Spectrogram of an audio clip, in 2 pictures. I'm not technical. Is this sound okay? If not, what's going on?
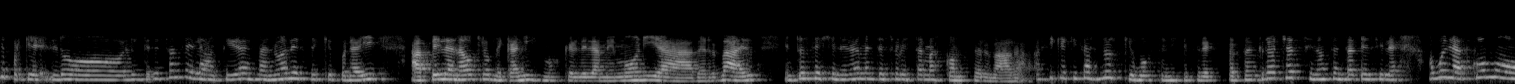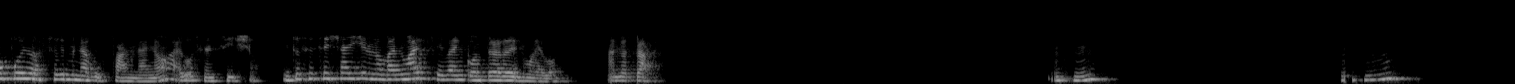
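No. There is an AMR rate drop twice, from 9.52 to 12.52 s and from 20.36 to 21.79 s. The speech comes through a mobile phone codec with a narrow, telephone-like sound. During those stretches, the phone network had the codec describe the voice with far fewer bits, spending the rest on protection against a weak signal. The voice turns rougher, buzzier and more robotic, with no gap, then recovers when the rate goes back up.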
